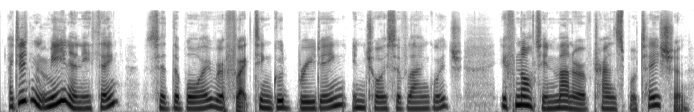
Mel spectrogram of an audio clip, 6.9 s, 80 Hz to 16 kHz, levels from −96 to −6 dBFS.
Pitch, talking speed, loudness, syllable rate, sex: 195 Hz, 175 wpm, -18 LUFS, 5.3 syllables/s, female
